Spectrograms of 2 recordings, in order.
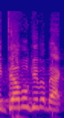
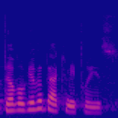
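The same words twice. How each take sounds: First: Forceful, raised-pitch command; like you mean it. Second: Very soft, timid little request; meek pleading. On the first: Preacher modelling the line for congregation, like you mean it. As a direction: demand it back with full conviction. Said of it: "say it like you mean it". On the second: Preacher showing congregation how not to say it, meek pleading. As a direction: ask feebly, as if not meaning it. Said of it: "None of this". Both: Shown as a demonstration.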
